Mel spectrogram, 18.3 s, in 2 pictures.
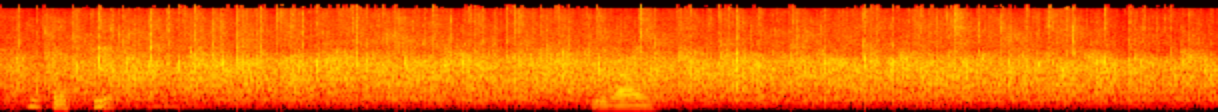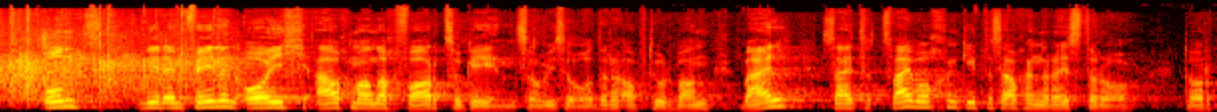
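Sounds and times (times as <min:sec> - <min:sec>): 
audience applause: 0:00.0 - 0:11.0
speech: 0:00.2 - 0:01.1, 0:04.4 - 0:05.0, 0:09.4 - 0:18.2.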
